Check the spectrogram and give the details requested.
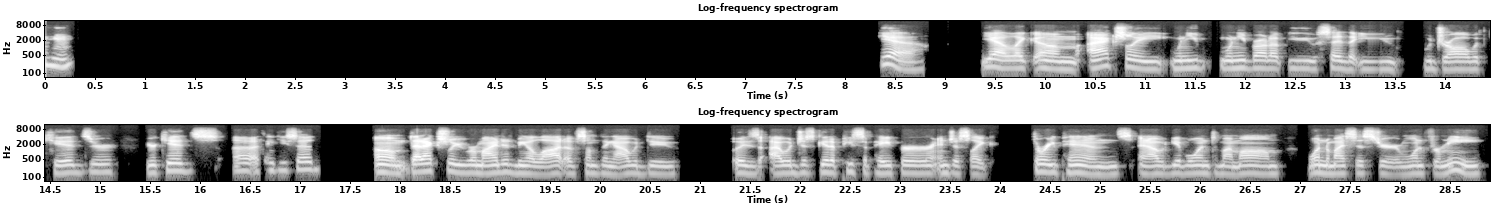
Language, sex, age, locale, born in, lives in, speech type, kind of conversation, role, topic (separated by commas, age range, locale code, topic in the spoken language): English, male, 30-34, en-US, United States, United States, conversation, podcast, guest, What strategies help you maintain motivation and keep growing over time?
